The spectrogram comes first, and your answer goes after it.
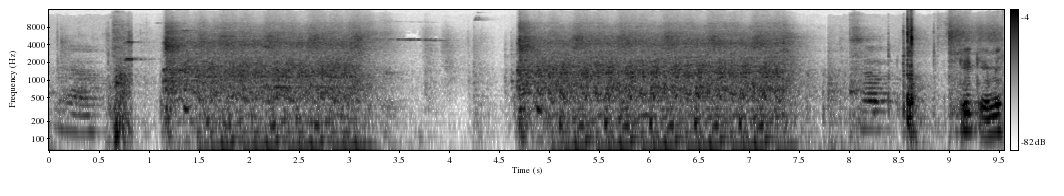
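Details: Audi 80 petrol with an ignition spark that gave one spark and then none, coil terminals suspected corroded: two steady bursts of cranking at about three turns a second with no firing; turns over but won't start.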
